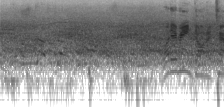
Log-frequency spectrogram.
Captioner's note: audience cheering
